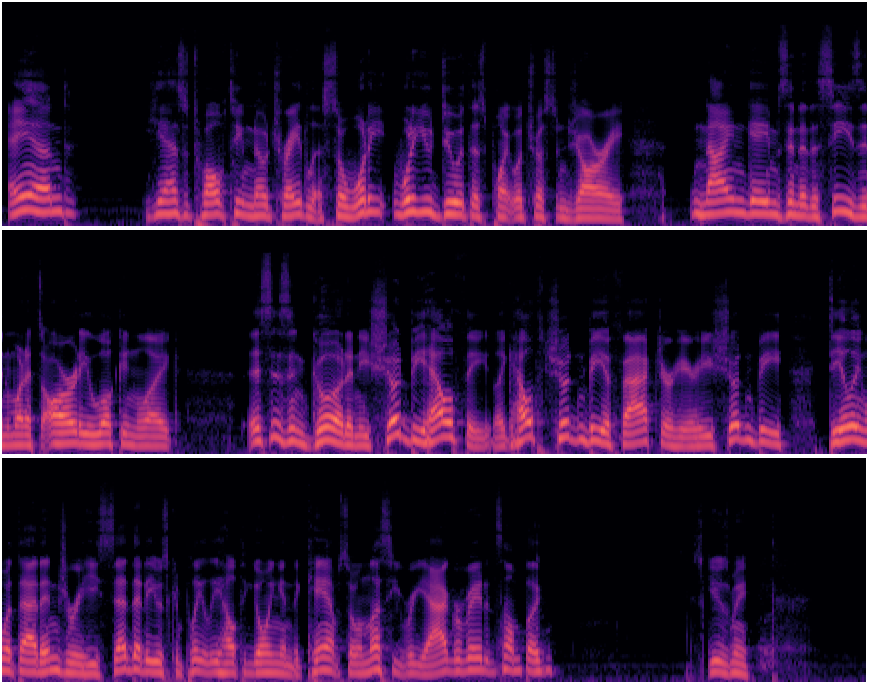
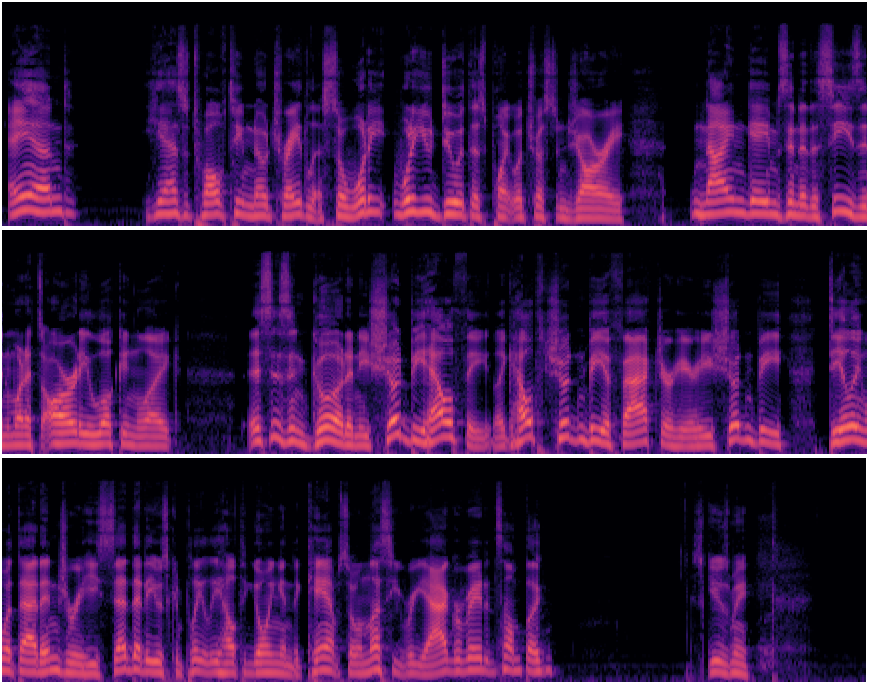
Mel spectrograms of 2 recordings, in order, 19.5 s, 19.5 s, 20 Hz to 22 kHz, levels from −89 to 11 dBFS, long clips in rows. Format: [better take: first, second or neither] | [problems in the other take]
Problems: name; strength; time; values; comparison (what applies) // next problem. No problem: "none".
second | muffled; slightly; fading above 1.5 kHz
